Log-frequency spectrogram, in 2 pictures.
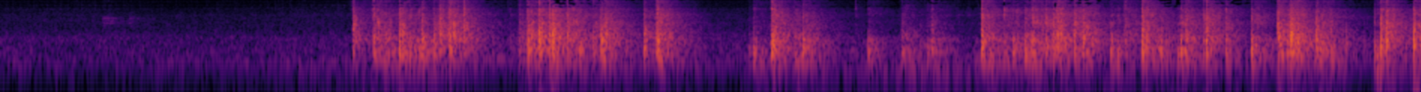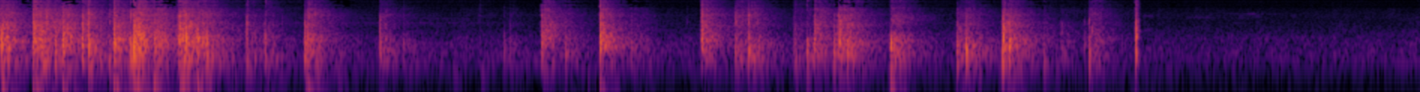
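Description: A long string of firecrackers going off in rapid sharp cracks for about fifteen seconds, with a few brief pauses, ending in scattered single bangs.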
